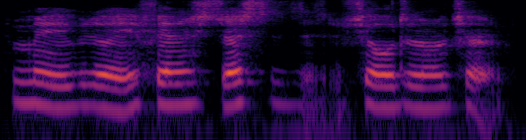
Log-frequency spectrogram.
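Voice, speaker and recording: A woman reading a children's storybook aloud as the storytime narrator, in an animated style. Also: a little high, fast talker, low-quality recording. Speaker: storytime reader.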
